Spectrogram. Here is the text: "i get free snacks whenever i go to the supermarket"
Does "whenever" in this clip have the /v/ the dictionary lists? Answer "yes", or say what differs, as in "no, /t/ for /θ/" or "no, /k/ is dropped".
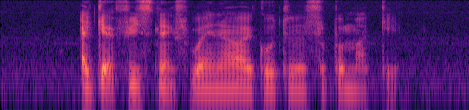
no, /v/ is dropped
